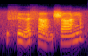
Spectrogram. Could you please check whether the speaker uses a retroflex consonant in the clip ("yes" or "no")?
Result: yes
